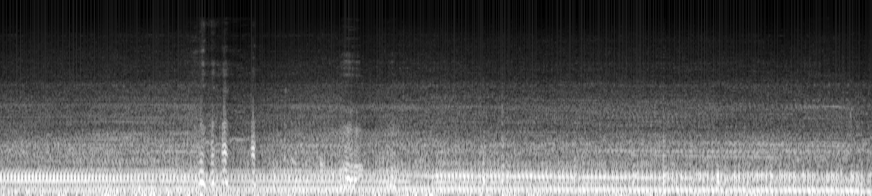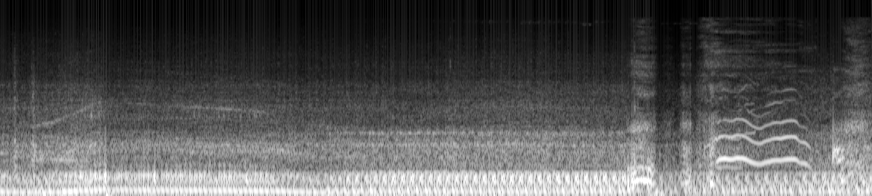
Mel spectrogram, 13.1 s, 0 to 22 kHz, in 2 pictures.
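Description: A motorcycle engine, either a Harley-Davidson Sportster S or a Yamaha MT-09, drones loudly and continuously up close, shifting pitch as it revs and slows, with brief whistling near the end.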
